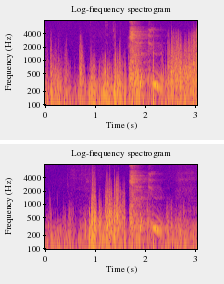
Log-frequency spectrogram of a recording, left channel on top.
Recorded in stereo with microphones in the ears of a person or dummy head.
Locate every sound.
1.7 s a cough: centre (ahead or behind), 0.6 m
